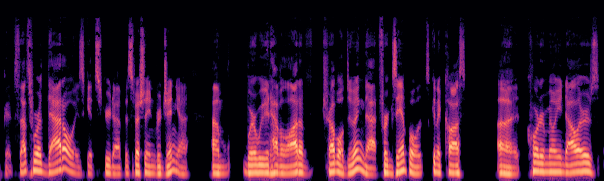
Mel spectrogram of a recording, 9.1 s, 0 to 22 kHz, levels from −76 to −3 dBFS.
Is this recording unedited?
yes; 0 cuts

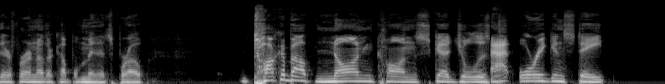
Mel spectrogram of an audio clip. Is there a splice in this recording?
yes; 2 cuts; at 3.1 s, 4.9 s

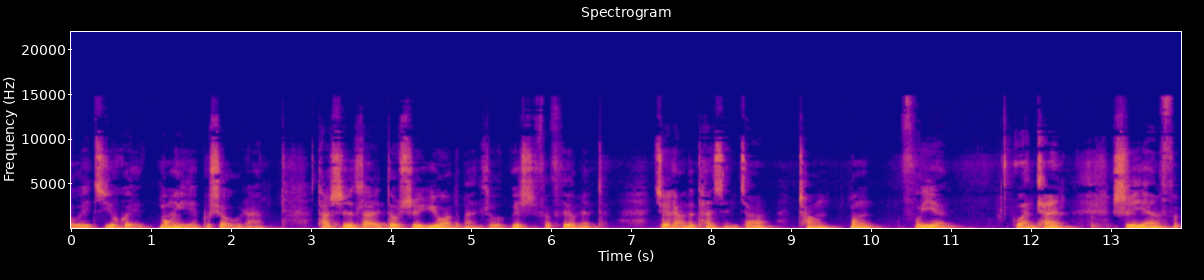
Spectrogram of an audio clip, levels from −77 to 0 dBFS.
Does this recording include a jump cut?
yes; 2 cuts; at 1.0 s, 9.6 s

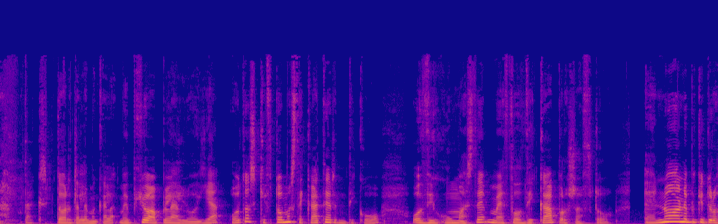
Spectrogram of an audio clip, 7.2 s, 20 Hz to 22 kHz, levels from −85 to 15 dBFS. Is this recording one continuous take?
yes; 0 cuts

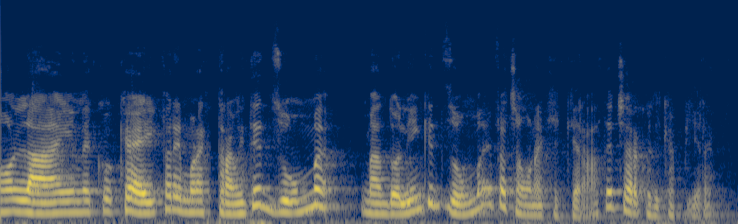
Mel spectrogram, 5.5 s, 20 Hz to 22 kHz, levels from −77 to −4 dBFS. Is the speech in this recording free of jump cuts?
no; 1 cut; at 1.6 s

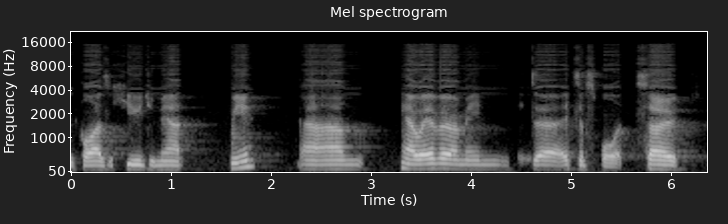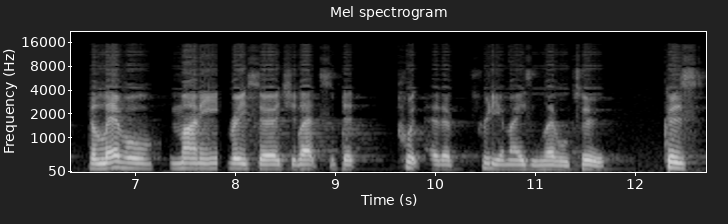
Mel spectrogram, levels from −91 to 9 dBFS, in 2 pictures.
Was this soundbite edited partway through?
yes; 9 cuts; at 1.6 s, 3.3 s, 4.6 s, 5.1 s, 7.2 s, 7.8 s, 8.6 s, 9.1 s, 9.9 s

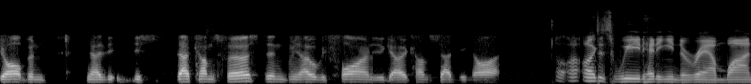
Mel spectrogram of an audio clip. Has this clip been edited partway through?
yes; 4 cuts; at 1.9 s, 2.9 s, 3.7 s, 6.0 s

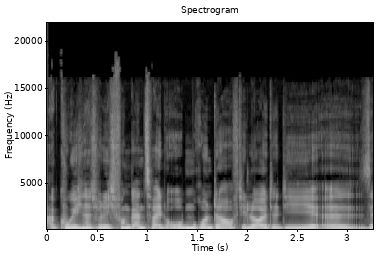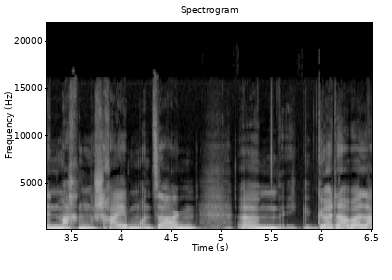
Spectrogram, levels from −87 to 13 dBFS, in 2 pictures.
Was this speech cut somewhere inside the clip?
no; 0 cuts

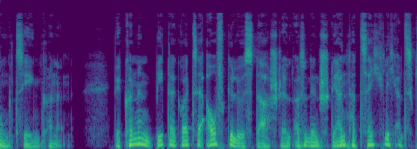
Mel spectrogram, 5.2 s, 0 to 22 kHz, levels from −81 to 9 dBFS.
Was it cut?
no; 0 cuts

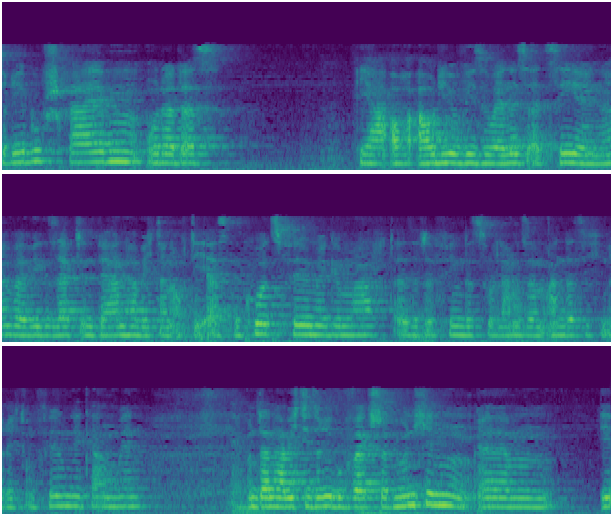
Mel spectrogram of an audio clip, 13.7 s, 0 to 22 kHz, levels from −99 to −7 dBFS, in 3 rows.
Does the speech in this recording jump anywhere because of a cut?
no; 0 cuts

